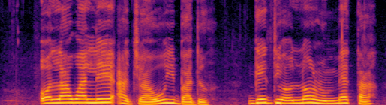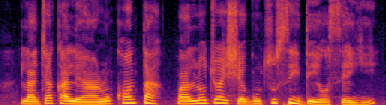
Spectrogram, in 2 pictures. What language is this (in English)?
Yoruba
